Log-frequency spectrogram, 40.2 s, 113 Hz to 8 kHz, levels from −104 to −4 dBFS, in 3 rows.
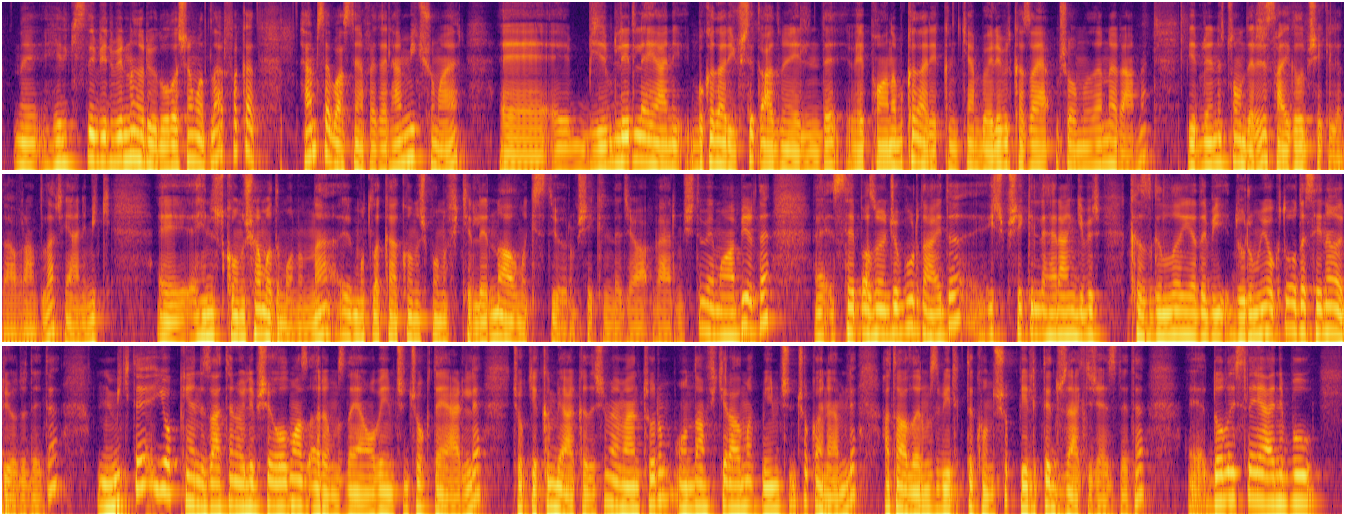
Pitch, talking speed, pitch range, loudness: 115 Hz, 170 wpm, 100-130 Hz, -21 LUFS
